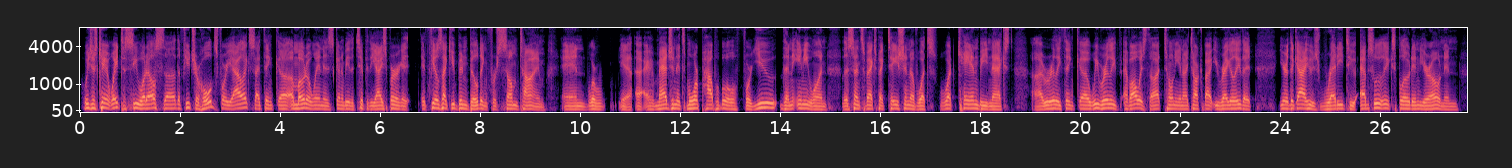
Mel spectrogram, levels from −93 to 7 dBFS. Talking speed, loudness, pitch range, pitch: 195 wpm, -20 LUFS, 115-140 Hz, 125 Hz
